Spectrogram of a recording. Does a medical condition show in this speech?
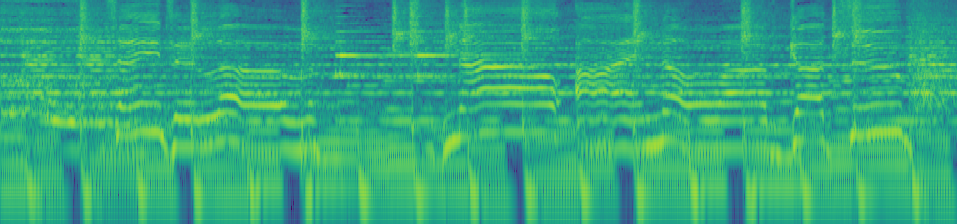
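No.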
